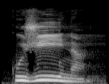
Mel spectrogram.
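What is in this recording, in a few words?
"cuxina", Vernazzese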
